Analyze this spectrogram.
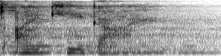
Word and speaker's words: ikigai: The most powerful and holistic score is the Japanese concept of ikiguai pronounced iikuy.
